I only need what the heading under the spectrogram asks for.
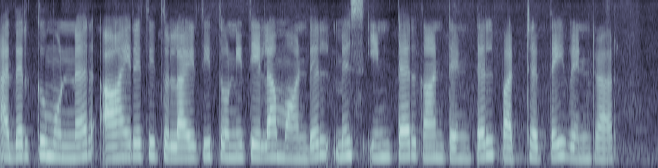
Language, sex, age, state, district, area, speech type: Tamil, female, 18-30, Tamil Nadu, Thoothukudi, rural, read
